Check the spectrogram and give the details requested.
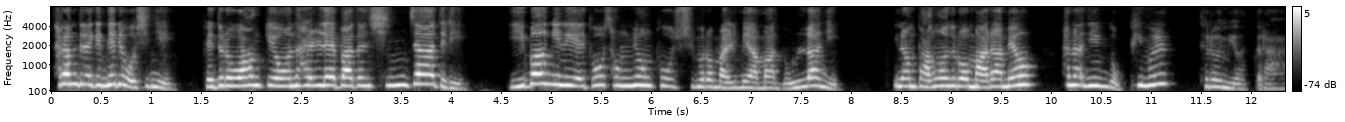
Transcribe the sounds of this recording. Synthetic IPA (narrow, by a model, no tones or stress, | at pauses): sʰaɾamdɯɾe̞ɡe̞ne̞ɾjioɕʰiɲi | pe̞dɯɾowahamk͈e̞wʌnhaɭːe̞badɯnɕʰind͡ʑadɯɾi | ibaŋiɾe̞dosʰʌŋɲʌŋpʰouɕʰimɯɾomaɭmiɦamanoɭːaɲiː | nʌnpaŋʌnɯɾomaɾɦamjʌ | hanaɲimnopʰimɯɭ | tɯɾɯmiʌt̚t͈ʌɾa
